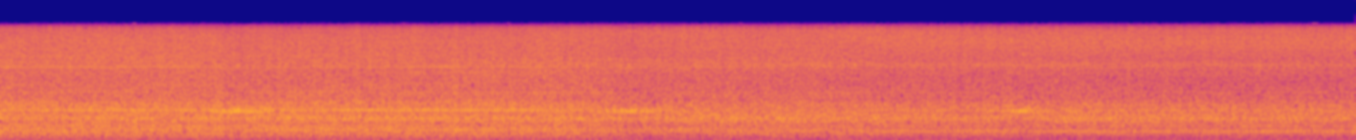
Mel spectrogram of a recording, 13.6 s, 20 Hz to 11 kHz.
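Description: Droop & Rein FS130SKE bed-type CNC milling machine running a program, its end mill cutting a metal block: a steady mechanical hum and cutting noise, with a faint tone that swells briefly about every four seconds.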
